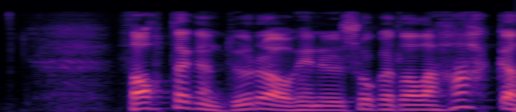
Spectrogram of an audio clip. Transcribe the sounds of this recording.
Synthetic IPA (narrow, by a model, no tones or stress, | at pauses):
θawht̪ʰːaːjkant̪ʏɾaːwɦɪːnʏsɔːkʰḁɾt̪laːðaɦahka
